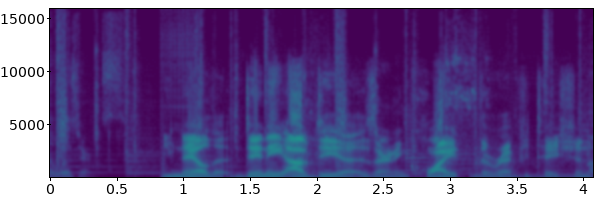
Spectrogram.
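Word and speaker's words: Deni Avdija: i am going to need your help with pronouncing denny abdia and the wizards you nailed it denny abdia is earning quite the reputation on the defensive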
